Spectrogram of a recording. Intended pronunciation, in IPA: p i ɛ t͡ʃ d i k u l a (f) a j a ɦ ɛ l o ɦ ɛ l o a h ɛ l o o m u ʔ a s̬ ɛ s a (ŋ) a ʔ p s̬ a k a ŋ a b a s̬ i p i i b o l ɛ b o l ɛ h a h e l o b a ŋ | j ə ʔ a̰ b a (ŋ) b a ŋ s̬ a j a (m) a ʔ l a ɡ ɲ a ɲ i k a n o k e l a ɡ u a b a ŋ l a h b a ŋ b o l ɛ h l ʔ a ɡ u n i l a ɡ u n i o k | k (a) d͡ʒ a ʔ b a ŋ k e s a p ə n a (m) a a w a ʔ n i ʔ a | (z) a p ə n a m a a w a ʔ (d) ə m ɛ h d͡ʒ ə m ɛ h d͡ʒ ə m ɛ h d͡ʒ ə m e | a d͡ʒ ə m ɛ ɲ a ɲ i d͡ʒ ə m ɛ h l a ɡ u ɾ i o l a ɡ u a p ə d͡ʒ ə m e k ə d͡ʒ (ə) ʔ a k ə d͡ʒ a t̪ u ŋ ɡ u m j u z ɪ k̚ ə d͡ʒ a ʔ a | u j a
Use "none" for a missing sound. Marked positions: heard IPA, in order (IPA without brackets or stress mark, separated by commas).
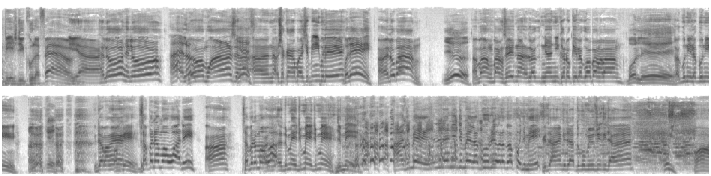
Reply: f, n, ŋ, n, ə, m, s, d͡ʒ, a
